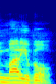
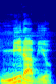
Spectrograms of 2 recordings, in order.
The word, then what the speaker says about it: Mirabeau: Comte de Maribor. No. Comte de Mirabeau. I am not good with French.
